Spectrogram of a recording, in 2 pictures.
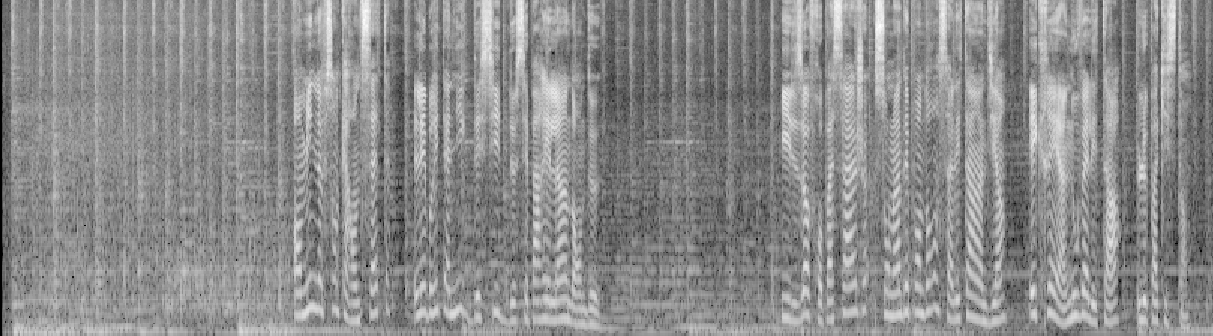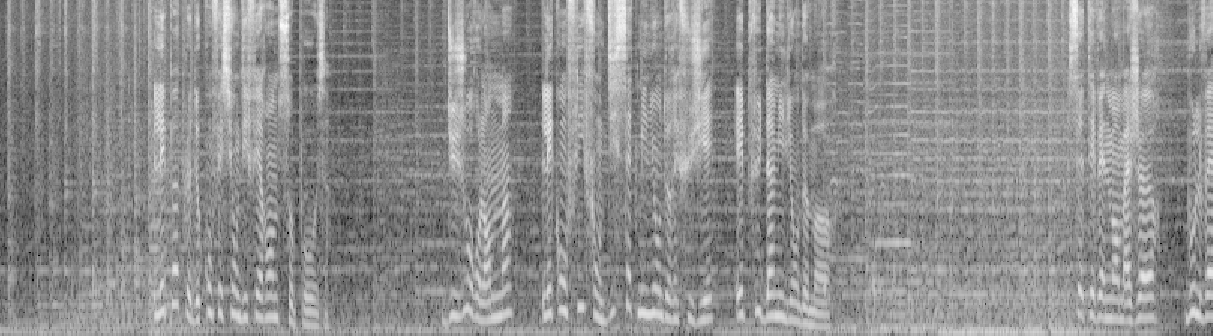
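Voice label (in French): NARRATION, French; PARTITION OF INDIA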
